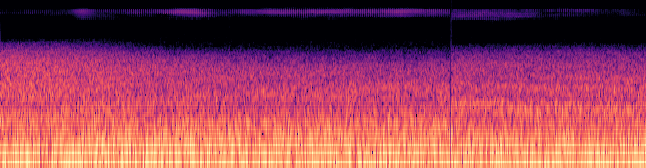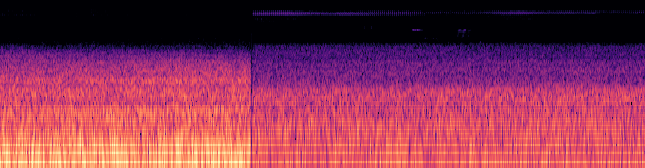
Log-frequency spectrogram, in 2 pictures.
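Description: Wind buffeting the microphone: a steady rushing rumble that drops suddenly to a quieter hiss about eleven seconds in.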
